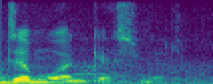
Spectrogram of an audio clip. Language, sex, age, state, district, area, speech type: Sanskrit, female, 18-30, Kerala, Thrissur, urban, spontaneous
